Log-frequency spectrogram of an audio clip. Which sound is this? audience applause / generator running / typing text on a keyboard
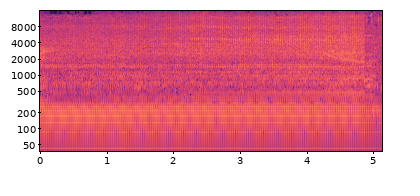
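generator running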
